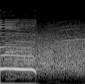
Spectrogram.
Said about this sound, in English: Let's get a hand clap.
